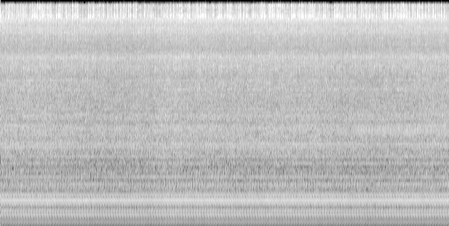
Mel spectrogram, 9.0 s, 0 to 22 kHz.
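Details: 1964 Lincoln Weldanpower 150 AC welder/generator (year guessed) cranked to high rpm after a new coil, condenser, plug, plug wire, fuel line and filter, and reset points. The magnet had been rubbing the coil. Even fast single-cylinder drone with a steady hum, no surging or knocking. Running well.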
